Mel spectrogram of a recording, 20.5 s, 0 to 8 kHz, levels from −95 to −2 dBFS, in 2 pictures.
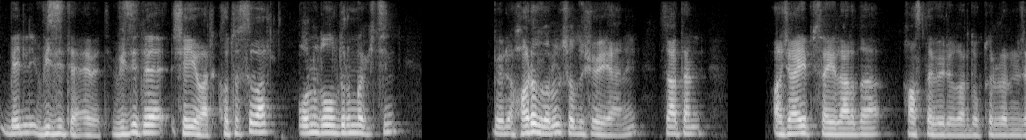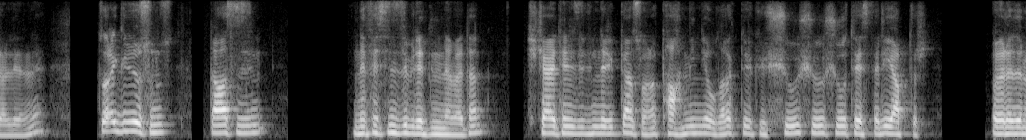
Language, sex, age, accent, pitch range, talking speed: Turkish, male, 40-59, native, 130-165 Hz, 125 wpm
